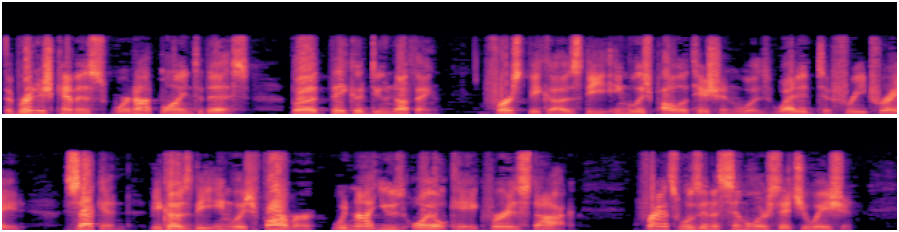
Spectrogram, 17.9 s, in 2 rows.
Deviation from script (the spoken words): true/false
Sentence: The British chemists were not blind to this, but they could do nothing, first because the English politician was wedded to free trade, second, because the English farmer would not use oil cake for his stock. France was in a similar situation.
false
